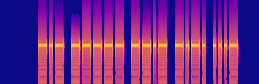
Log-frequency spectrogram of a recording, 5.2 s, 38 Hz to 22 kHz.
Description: Morse code, heard as a keyed tone, about 21 wpm, 700 Hz. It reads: K0QCV
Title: USA Call Signs - 5 Characters - 22wpm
